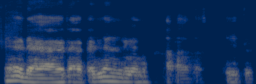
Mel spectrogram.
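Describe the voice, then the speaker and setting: A man's voice: mid-range voice, very fast, breathy edge, muffled recording. A middle-aged married man in a casual talk show, answering frankly and rambling a bit. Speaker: married guest. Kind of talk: casual chat.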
